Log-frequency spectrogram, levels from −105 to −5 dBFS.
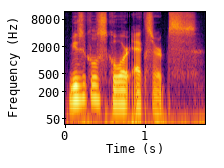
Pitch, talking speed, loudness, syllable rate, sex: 115 Hz, 105 wpm, -18 LUFS, 1.9 syllables/s, male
